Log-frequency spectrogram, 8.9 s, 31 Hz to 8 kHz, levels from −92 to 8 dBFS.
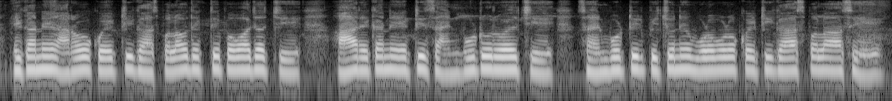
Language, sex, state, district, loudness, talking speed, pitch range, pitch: Bengali, male, Assam, Hailakandi, -15 LUFS, 130 wpm, 160-175 Hz, 170 Hz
